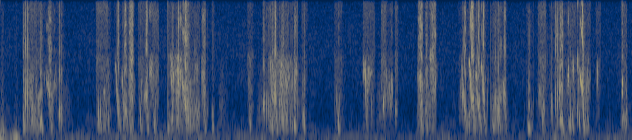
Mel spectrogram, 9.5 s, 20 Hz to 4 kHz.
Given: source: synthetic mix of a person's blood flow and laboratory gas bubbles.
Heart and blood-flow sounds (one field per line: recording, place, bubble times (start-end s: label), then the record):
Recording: Doppler ultrasound of blood flow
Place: subclavian vein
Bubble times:
0.35-0.98 s: bubbles
1.44-1.67 s: bubbles
1.71-2.04 s: bubbles
2.07-2.39 s: bubbles
2.51-3.13 s: bubbles
3.17-3.23 s: bubbles
3.71-3.81 s: bubbles
3.92-4.49 s: bubbles
4.52-4.62 s: bubbles
5.01-5.13 s: bubbles
5.44-5.62 s: bubbles
5.71-5.97 s: bubbles
6.25-6.56 s: bubbles
6.88-7.33 s: bubbles
7.35-7.62 s: bubbles
7.89-8.01 s: bubbles
8.06-8.20 s: bubbles
8.24-8.87 s: bubbles
8.94-9.01 s: bubbles
9.31-9.41 s: bubbles
From the record:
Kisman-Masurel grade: 333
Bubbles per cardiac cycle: rolling drumbeat, 9 or more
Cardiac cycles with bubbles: 50 to 99%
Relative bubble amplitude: loud (0.450 to 0.775)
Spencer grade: 3 (all of the cardiac periods contain showers or single bubble signals, but not dominating or overriding the cardiac motion signals)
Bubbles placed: anywhere in the cardiac cycle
